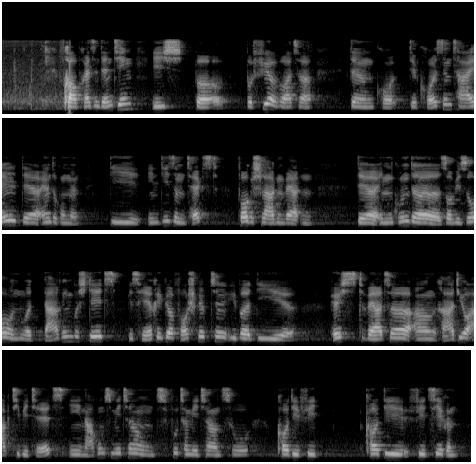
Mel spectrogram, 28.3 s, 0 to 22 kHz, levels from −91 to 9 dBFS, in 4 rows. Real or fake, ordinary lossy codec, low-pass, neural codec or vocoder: real; none; 5.4 kHz; none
